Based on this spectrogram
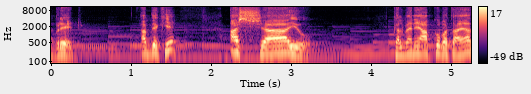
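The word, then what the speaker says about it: الشاي: वो 14 होते हैं, तो लाम वहां साइलेंट हो जाता है। अब देखिए अ के बाद शय की आवाज निकल रही है और उस शय के ऊपर शद्दा रख दिया गया है, अशायो।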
